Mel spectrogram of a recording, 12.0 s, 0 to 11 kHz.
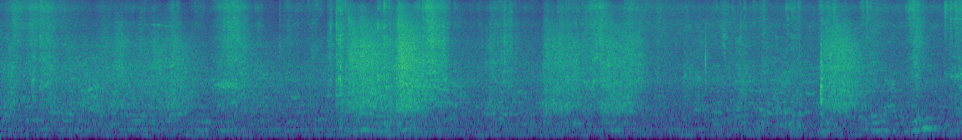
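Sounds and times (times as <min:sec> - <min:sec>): trowel scraping plaster on wall: 0:02.6 - 0:03.2, 0:04.0 - 0:08.2, 0:10.8 - 0:12.0.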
